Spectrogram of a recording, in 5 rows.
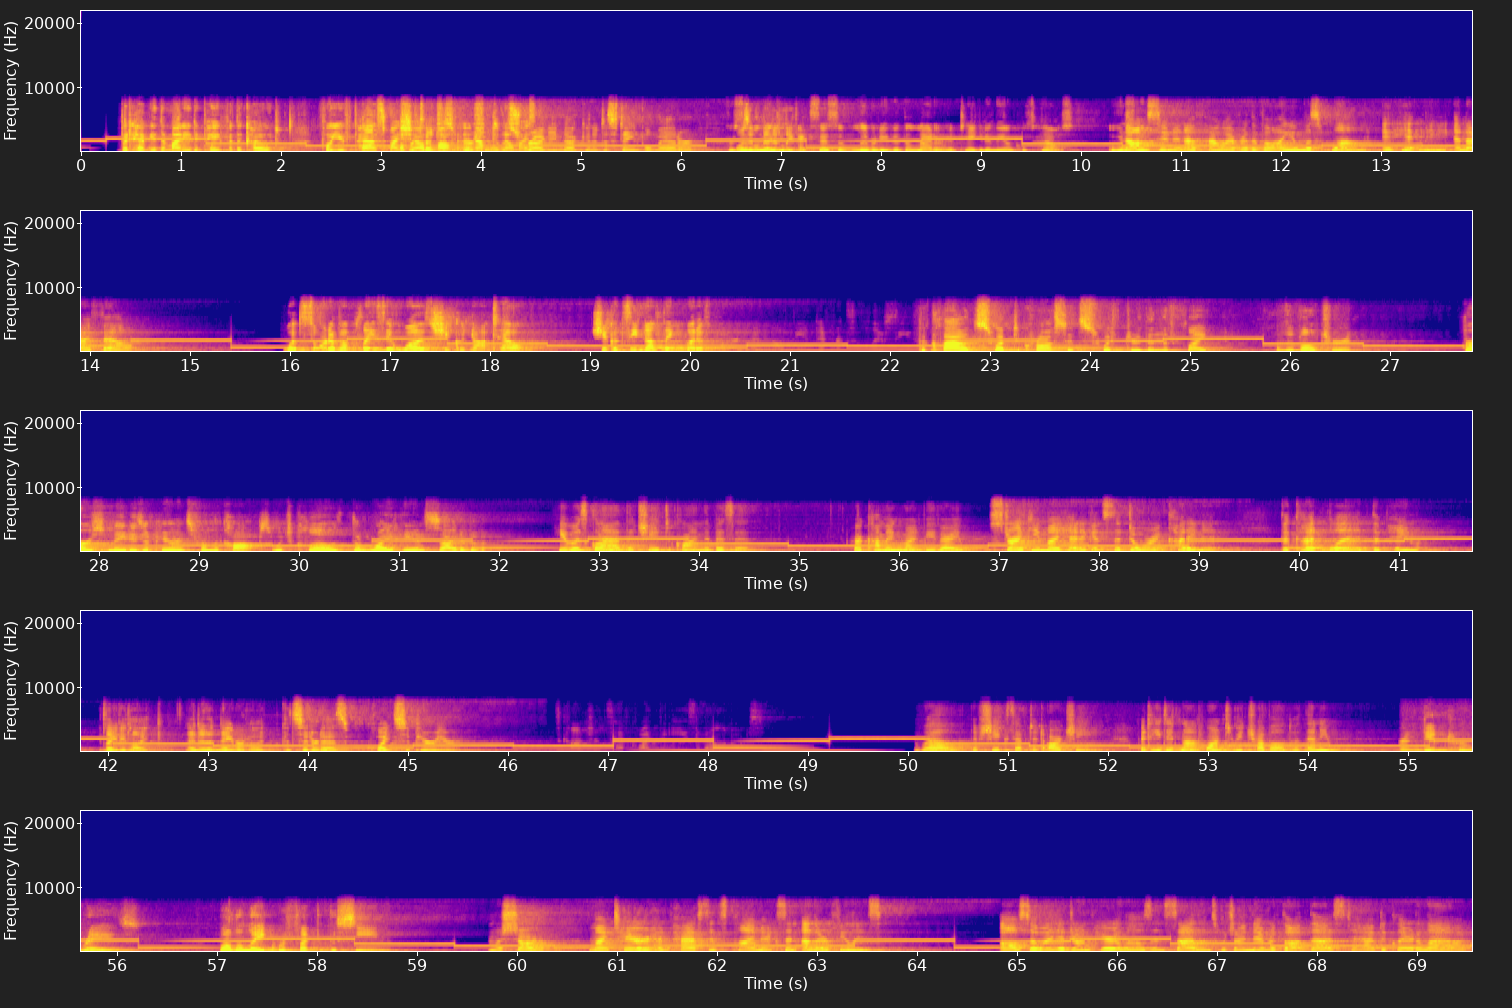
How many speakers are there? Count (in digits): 9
